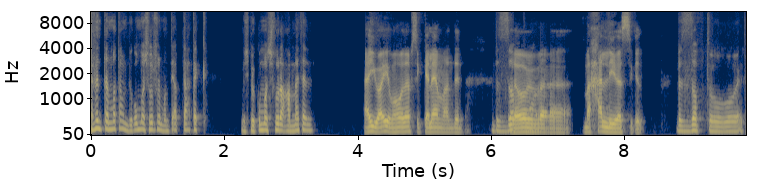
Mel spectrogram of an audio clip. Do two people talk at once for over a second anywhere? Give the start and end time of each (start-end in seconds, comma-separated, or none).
none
